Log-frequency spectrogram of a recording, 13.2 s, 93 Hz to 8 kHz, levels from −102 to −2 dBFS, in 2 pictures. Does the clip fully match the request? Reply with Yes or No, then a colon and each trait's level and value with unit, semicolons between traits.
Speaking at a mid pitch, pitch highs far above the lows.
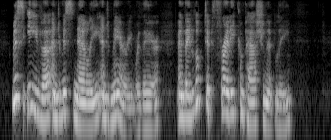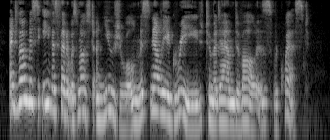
Yes: medium, 180 Hz; wide, 6.1 semitones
